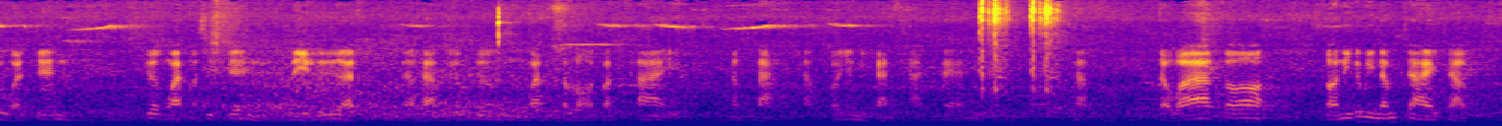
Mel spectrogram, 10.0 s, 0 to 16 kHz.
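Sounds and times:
camera shutter clicks: 0:06.5 - 0:07.2.

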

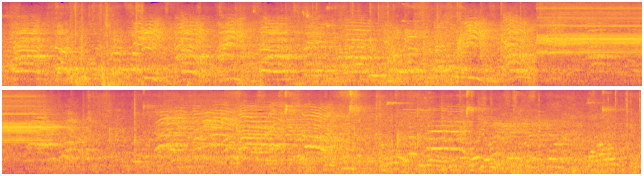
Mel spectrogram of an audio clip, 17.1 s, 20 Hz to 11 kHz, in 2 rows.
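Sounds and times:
voices and shouts echoing: 0:00.0 - 0:17.0
scoreboard horn: 0:07.1 - 0:09.5.

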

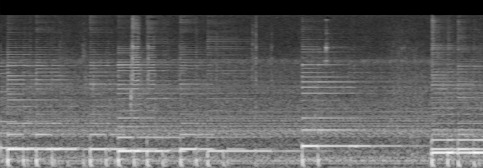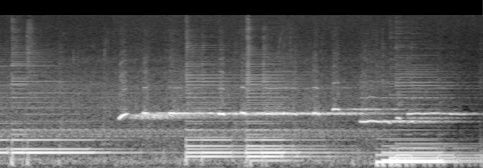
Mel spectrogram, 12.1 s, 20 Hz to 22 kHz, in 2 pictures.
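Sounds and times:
acoustic guitar chords: 0:00.0 - 0:12.0
person whistling: 0:07.4 - 0:12.0.

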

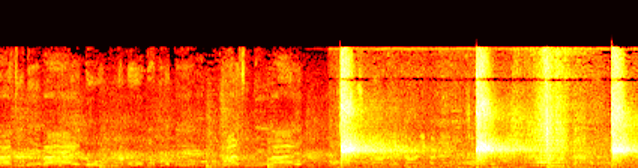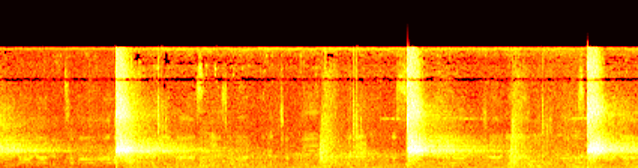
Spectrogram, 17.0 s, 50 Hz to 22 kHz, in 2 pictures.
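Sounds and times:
sharp loud musical hits: 0:04.4 - 0:17.0.

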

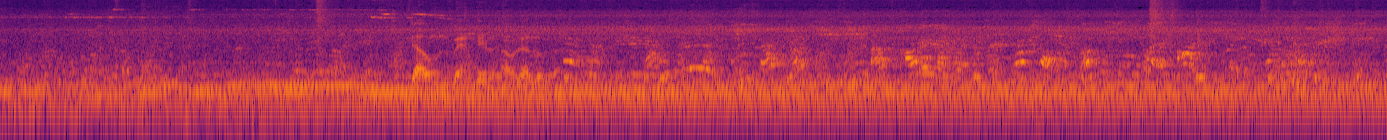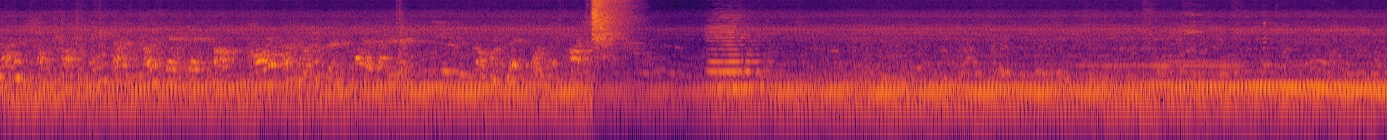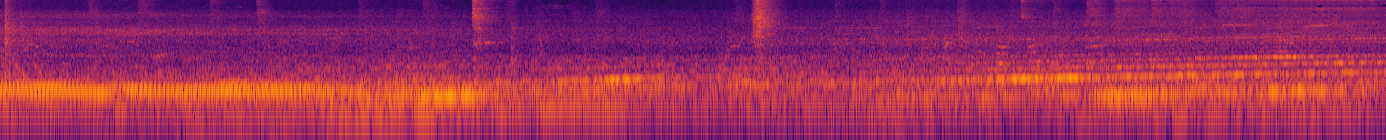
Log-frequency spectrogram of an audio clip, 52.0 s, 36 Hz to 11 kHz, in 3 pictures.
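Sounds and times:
electric train passing: 0:00.0 - 0:24.7
train equipment humming: 0:00.0 - 0:52.0
train pulling away: 0:00.0 - 0:52.0
air brake hiss: 0:24.7 - 0:25.4, 0:44.1 - 0:44.4.

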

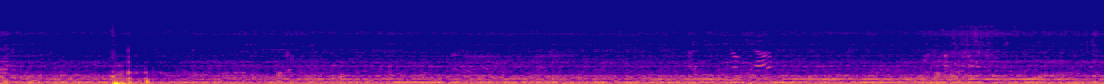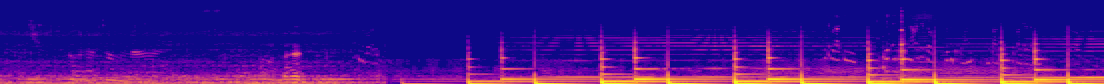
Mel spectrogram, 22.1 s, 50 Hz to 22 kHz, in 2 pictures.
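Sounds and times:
outboard motor idling: 0:00.0 - 0:22.0.

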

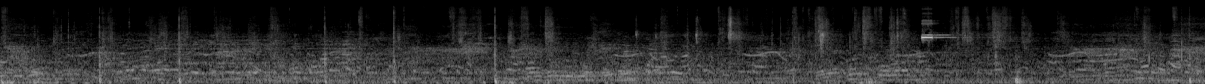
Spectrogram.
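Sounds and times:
chatter of people: 0:00.0 - 0:12.0.

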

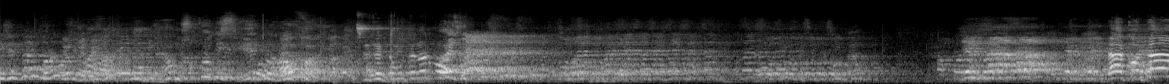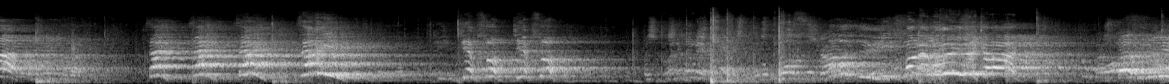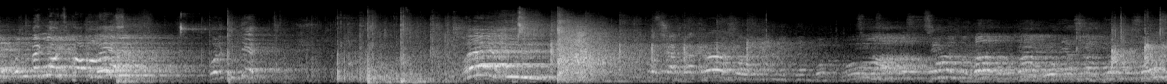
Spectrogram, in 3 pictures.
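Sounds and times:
players shouting: 0:13.2 - 0:17.7, 0:18.8 - 0:26.1, 0:27.9 - 0:29.6
ball thudding on court floor: 0:22.0 - 0:22.3, 0:26.7 - 0:28.0.

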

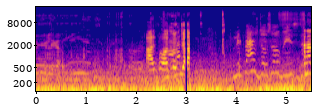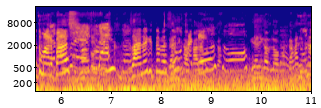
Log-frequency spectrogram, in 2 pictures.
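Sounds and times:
car engine and road noise: 0:00.0 - 0:11.0
voices talking: 0:04.2 - 0:11.0.

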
